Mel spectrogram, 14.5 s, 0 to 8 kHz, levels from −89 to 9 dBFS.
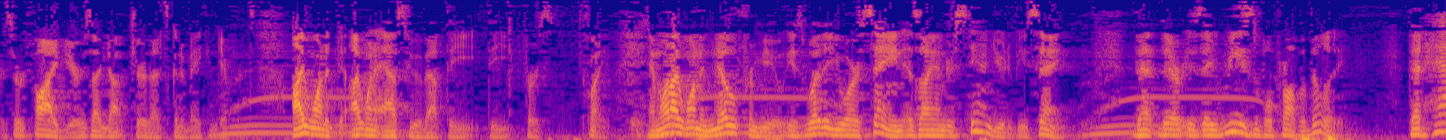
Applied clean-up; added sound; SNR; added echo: none; Alarm; 15 dB; none.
